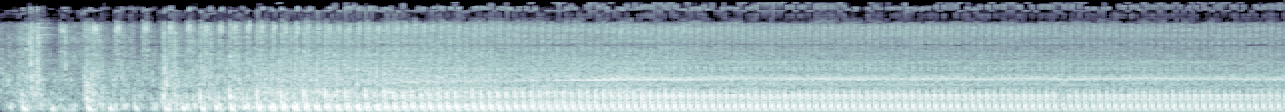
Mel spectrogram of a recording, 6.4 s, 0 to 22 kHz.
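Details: Simpson pressure washer small engine (115 psi compression) after a carburetor cleaning, on choke with carb cleaner sprayed in: fires on the pull, stumbles briefly, then picks up to a steady even beat; running normally.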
